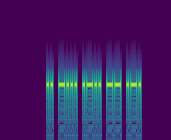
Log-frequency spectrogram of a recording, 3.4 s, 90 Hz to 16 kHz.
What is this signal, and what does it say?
Morse code, heard as a keyed tone, about 30 wpm, 700 Hz. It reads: IBLMR
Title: Code Groups - 5 Letters - 30wpm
